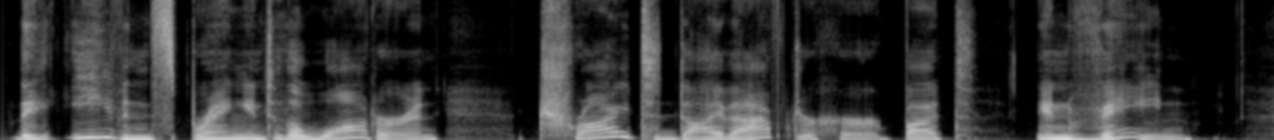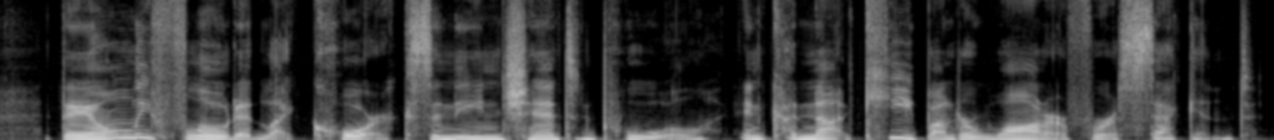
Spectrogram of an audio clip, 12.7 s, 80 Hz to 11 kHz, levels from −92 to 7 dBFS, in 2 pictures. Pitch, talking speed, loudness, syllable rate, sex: 220 Hz, 155 wpm, -17 LUFS, 4.0 syllables/s, female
